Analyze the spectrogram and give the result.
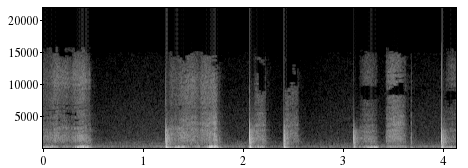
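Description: White chalk held in the fingertips writes equations on a large, flat black chalkboard. Soft, bright scratching strokes are broken up by five sharp taps of the chalk against the board, over a low, steady background rumble.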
